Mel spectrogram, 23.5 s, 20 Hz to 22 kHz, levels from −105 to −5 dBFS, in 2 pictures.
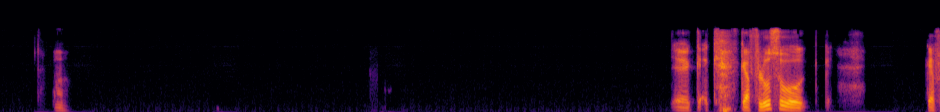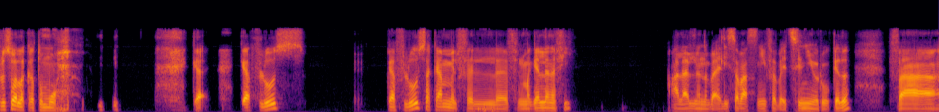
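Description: Concealed Bluetooth headset packet loss occurs at 9.16 s, nearly hidden, and from 21.12 to 21.18 s as a buzzy, steady-level patch. Copied waveform cycles show as repeated periods and flat horizontal spectrogram bands.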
